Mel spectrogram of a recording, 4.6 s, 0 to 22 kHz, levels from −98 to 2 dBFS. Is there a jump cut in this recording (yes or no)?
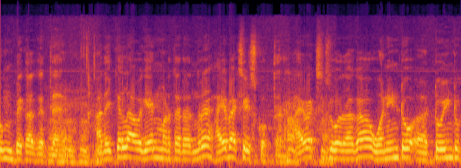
no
